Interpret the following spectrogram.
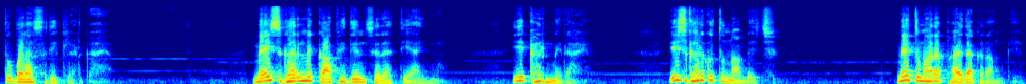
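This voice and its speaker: A pleading young ghost woman with a wavering, lilting voice, as a male storyteller puts her on. Her voice is low and husky, with dark, mellow tones, as she coaxes and bargains. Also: wildly swooping pitch, measured pace, long pauses, faint music behind, exaggerated voice. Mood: coaxing. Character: young female ghost, sweet-faced and pleading.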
